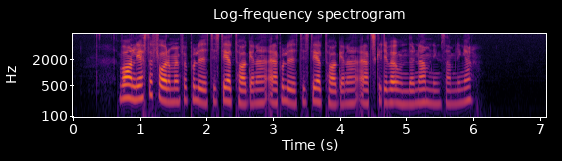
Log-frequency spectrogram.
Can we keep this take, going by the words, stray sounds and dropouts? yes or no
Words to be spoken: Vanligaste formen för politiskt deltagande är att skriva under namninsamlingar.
no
